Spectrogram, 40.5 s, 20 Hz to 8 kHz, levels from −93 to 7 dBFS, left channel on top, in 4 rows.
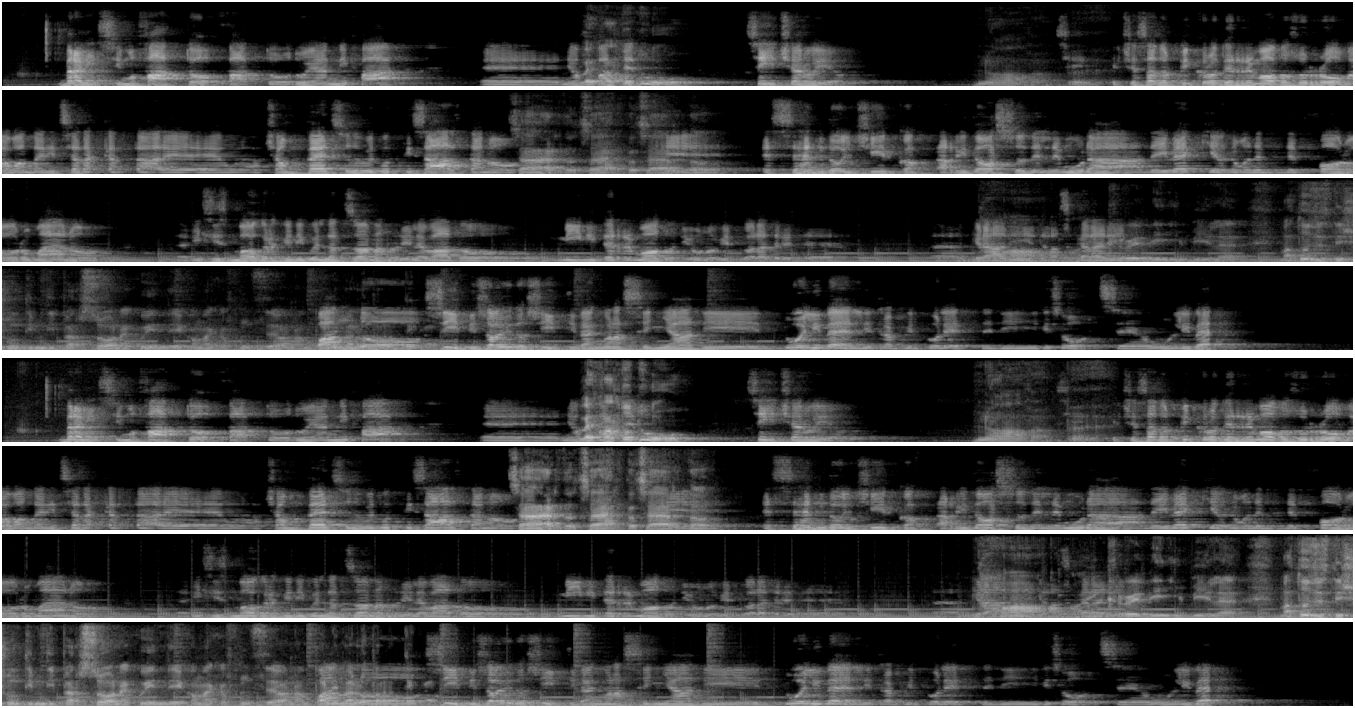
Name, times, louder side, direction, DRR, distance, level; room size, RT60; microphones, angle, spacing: voice 1, 0.4-3.1 3.6-4.8 5.6-6.3 7.9-14.0 15.1-15.5 15.8-21.1 21.6-26.6 27.2-28.7 32.8-39.5, left 2 dB, 25° left, 0.8 m, -32 dB
voice 2, 4.3-5.2 7.3-8.3 14.0-15.5 27.5-33.7, right 6 dB, 45° right, 0.4 m, -32 dB
sound 1, 20.2-36.6, right 2 dB, 75° right, 0.8 m, -43 dB
17.0 x 15.5 x 2.8 m
head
